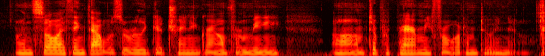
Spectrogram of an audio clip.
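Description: The dry, close recording with no echo captures a fairly quick speaker with an American accent. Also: woman. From US West Coast (San Diego). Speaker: athletic trainer and physical therapist. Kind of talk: interview.

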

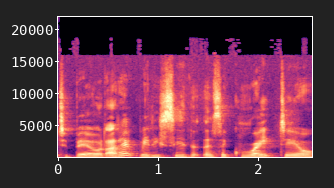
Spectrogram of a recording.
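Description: Ordinary pitch variation marks a woman's voice on a very clean recording with a silent background. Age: 50s. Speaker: family business owner. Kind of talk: casual interview.

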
